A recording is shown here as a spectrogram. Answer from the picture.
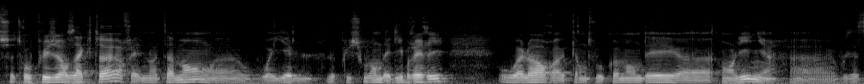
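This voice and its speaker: This man's voice sits at a fairly low pitch. His tone is dark and mellow. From France (Paris region). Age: 50s. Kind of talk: podcast interview.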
